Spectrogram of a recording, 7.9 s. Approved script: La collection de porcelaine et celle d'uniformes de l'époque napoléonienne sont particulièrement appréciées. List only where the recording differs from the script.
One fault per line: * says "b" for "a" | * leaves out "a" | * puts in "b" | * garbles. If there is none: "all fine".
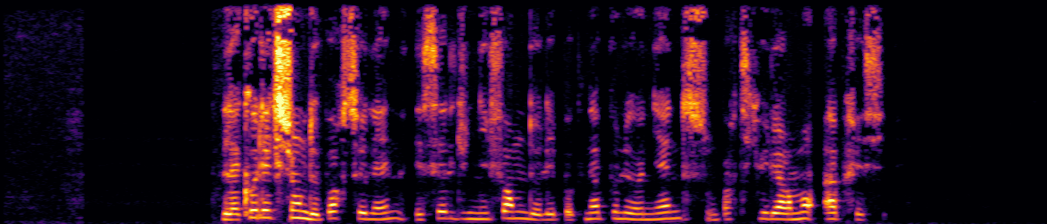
all fine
